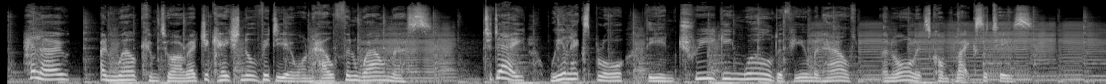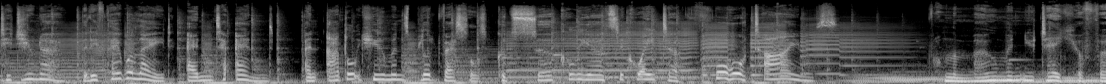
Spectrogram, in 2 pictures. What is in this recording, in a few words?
Explainer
